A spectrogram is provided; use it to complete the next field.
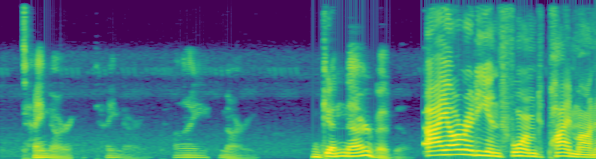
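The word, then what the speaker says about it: Tighnari: That was how I figured out how to stop saying Tignari. Because I legitimately mispronounced that name a lot. Tainari.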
